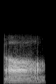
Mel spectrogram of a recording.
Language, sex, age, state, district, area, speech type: Manipuri, male, 60+, Manipur, Churachandpur, urban, conversation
